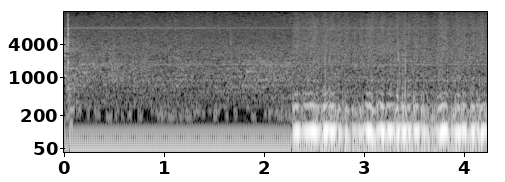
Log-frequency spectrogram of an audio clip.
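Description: A blue whale's D call: a deep, throbbing moan that shifts in pitch across a broad range.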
